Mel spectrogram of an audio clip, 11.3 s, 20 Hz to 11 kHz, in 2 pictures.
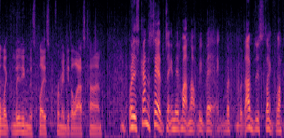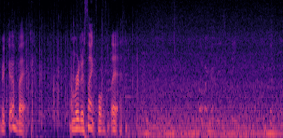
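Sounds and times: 
faint indistinct voices murmuring: 0.0 - 3.2, 3.9 - 11.3
speech: 0.0 - 8.7
water rushing: 0.0 - 11.3
motorboat engine drone on a lake: 8.3 - 11.3.

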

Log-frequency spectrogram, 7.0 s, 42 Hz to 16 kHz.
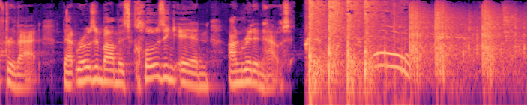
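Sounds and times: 
speech: 0.0 - 4.6
handgun fired into the air: 4.1 - 7.0.

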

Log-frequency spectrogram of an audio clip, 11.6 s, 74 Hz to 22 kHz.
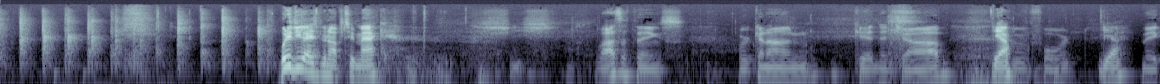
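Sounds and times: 
small round of hand clapping applause: 0.0 - 3.1
speech: 2.8 - 4.2, 6.0 - 6.8, 7.4 - 11.5.

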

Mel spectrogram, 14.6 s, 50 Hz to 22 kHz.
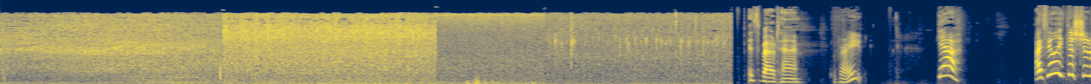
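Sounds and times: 
heavy artificially induced rain pouring down in Dubai: 0.0 - 9.8
speech: 10.0 - 11.6, 12.5 - 12.9, 13.8 - 14.5.

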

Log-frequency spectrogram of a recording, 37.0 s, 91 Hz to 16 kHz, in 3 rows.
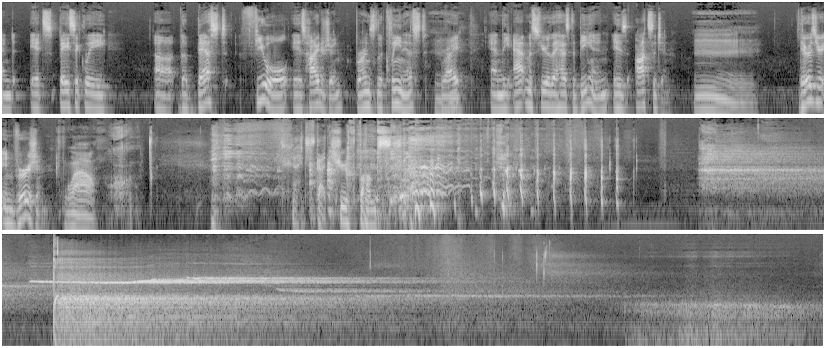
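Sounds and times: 
speech: 0.0 - 1.7, 2.3 - 14.2, 16.7 - 19.2
laughter: 17.4 - 21.7
person whistling a sustained tone: 22.8 - 34.2
rushing noisy backdrop: 22.8 - 35.0.

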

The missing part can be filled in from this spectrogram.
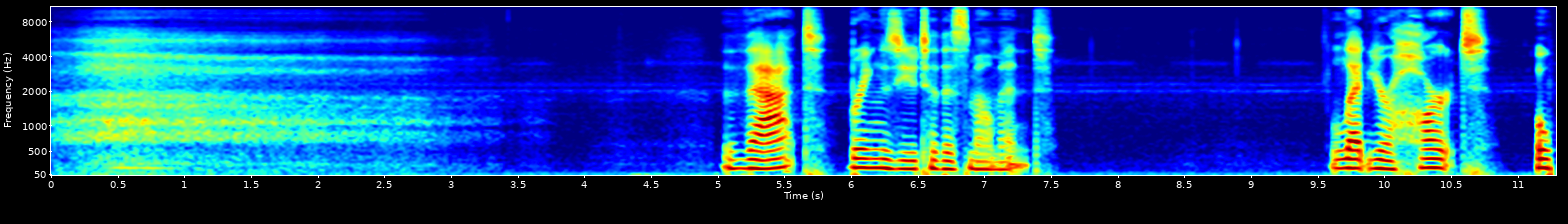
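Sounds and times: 
deep breathy exhale during a guided breathing exercise: 0.0 - 3.8
speech: 5.0 - 7.6, 9.6 - 11.2.

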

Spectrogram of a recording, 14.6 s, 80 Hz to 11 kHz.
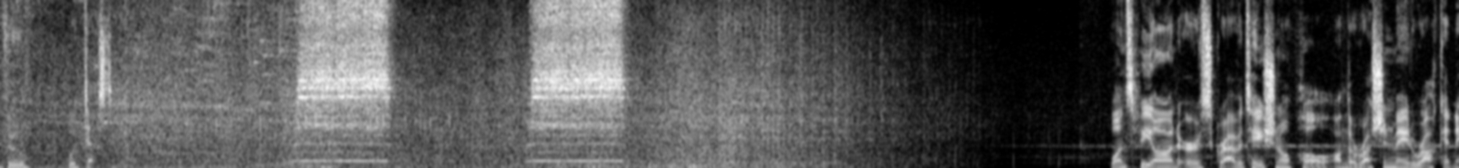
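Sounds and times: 
train rumbling on rails: 0.0 - 14.5
speech: 0.1 - 1.5, 11.1 - 14.5
loud hissing steam-whistle blasts: 2.9 - 4.0, 5.2 - 6.4.

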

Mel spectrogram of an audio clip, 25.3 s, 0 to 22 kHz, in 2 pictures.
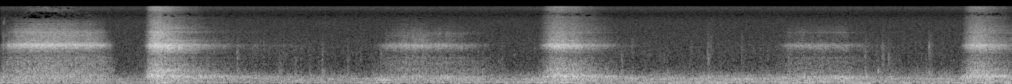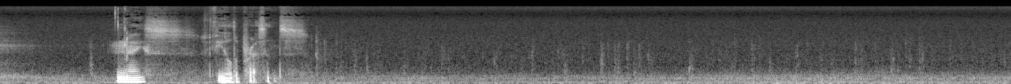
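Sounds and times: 
slow deep human breathing: 0.0 - 8.2, 9.6 - 13.5
speech: 14.1 - 14.7, 15.4 - 16.5.

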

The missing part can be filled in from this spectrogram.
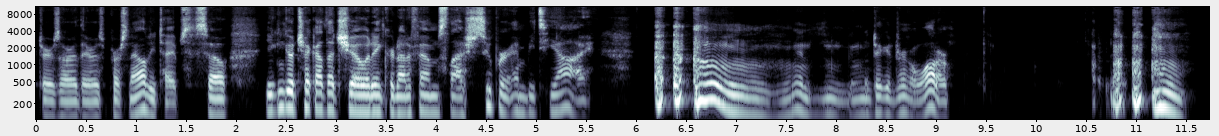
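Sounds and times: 
speech: 0.0 - 5.6, 6.2 - 9.3, 10.6 - 11.6
throat clearing: 6.2 - 7.7, 10.6 - 11.6.

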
